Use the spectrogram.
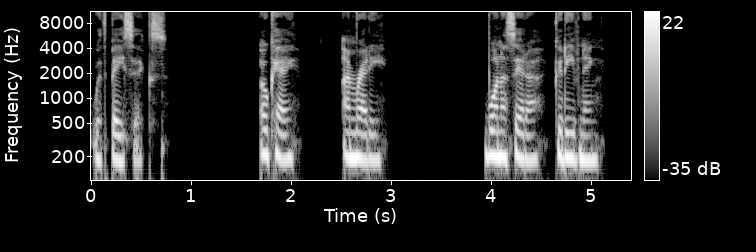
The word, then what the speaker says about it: Buonasera: Buonasera, good evening. Buonasera, she repeated. Her pronunciation was terrible. Buona sera, he corrected gently. Emphasis on the second to last syllable.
